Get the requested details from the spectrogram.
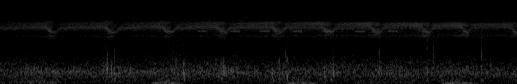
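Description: A horse's hooves clop slowly on stone.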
